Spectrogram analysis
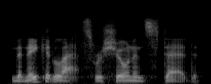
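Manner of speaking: ordinary delivery, nothing marked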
